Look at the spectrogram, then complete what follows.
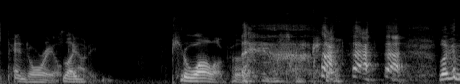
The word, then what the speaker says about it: Pend Oreille: You said Pend Oreille. It's pronounced Pend Oreille. Oh, I beg your pardon on that. People make that mistake all the time. Always make the mistake. Yeah, it's Pend Oreille County.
